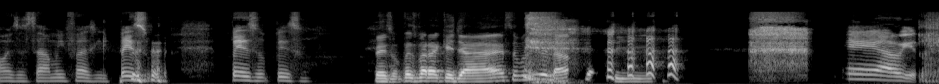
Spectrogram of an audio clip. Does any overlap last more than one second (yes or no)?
no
